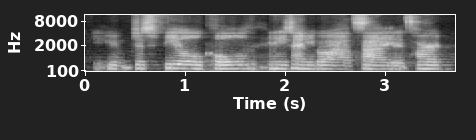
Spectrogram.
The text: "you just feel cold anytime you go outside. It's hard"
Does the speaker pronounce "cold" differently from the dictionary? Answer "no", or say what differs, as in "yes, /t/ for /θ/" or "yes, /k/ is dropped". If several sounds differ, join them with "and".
no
